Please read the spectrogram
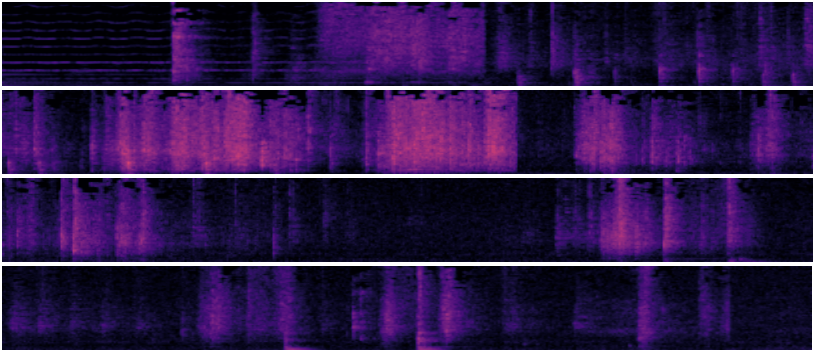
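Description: Kitchen handling sounds: parchment paper rustling in bursts, with clicks and knocks of a knife and a glass plate on a granite counter as bars are cut and plated. Soft music plays underneath.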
